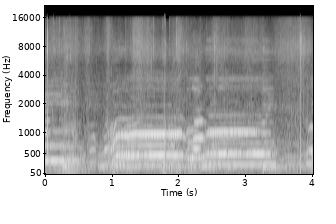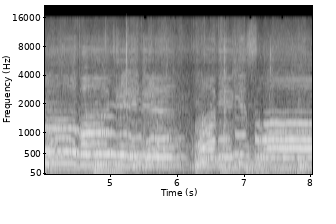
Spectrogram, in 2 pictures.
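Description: A group of voices, mostly women, singing a slow spiritual hymn together in long held notes, with an acoustic guitar strummed underneath.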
